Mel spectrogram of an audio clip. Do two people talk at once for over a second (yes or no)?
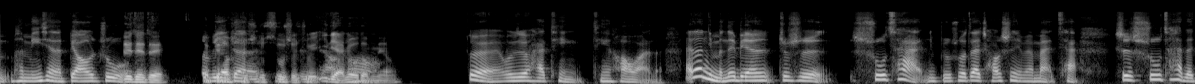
yes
